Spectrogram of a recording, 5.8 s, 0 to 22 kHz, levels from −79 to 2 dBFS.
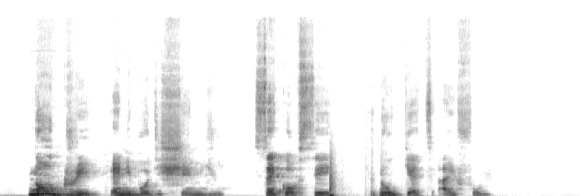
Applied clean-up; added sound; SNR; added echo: neural mask model RNNoise.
